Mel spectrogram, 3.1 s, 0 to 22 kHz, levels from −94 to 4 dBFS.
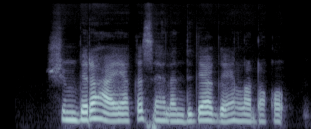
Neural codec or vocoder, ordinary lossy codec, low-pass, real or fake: vocoder, 44.1 kHz, 128 mel bands, Pupu-Vocoder; none; 19.8 kHz; fake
